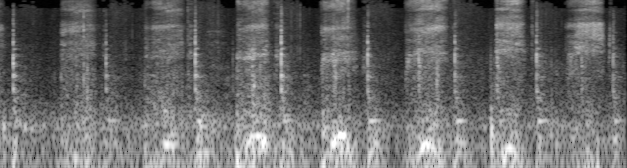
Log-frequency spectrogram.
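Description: Faint strokes of a marker drawing short lines on a paper flip-chart pad, one after another about every second.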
